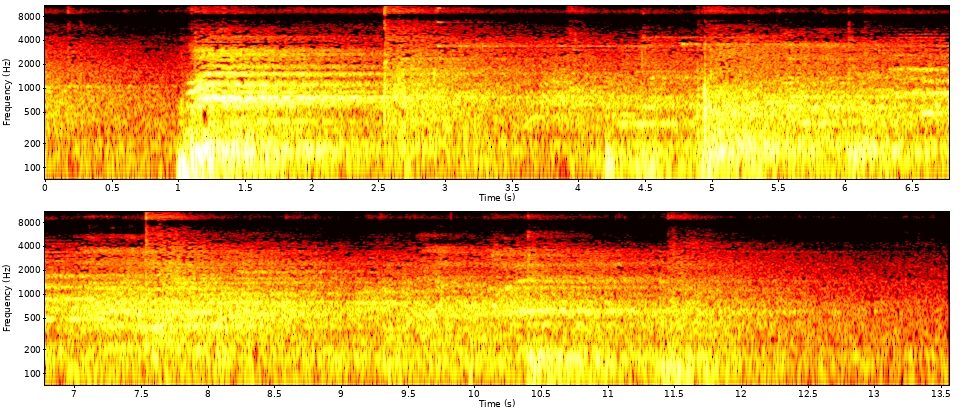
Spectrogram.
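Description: Men shout briefly during play in a large echoing hall.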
